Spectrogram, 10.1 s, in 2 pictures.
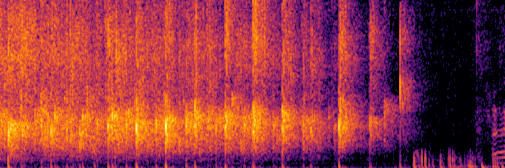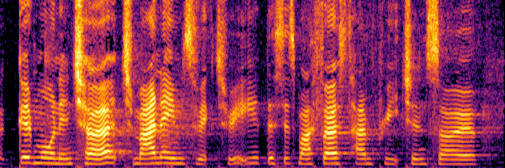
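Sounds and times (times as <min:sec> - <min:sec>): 
audience applause: 0:00.0 - 0:04.1
speech: 0:05.3 - 0:10.0.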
